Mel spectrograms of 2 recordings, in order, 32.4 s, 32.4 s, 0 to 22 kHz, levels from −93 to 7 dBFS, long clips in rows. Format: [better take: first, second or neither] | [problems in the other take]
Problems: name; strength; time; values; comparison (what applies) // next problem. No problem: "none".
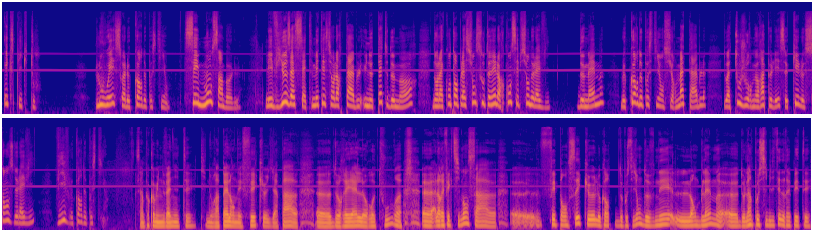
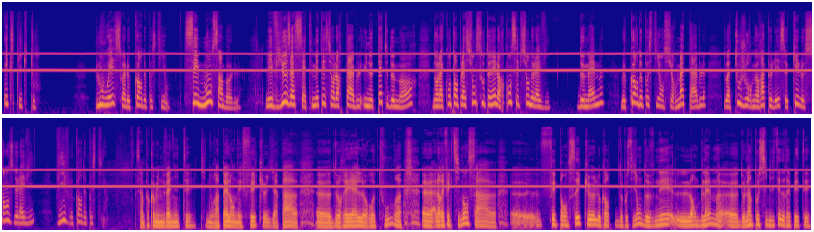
first | high-pitched whine; loud; throughout; 2 kHz, 9 dB below the speech; faint in the first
